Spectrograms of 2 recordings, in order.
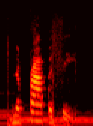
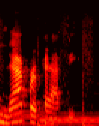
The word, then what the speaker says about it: naprapathy: I can't tell you how many times people, they look at the word, and I get why they pronounce it this way. They say naprapathy. And it's always funny to hear every time. And I mean, it took me a few years when I first got introduced to the field to really be able to pronounce it. So yes, it is 4 syllables.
